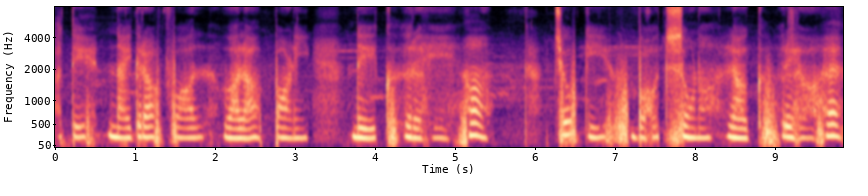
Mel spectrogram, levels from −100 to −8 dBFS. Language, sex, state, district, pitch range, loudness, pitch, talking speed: Punjabi, female, Punjab, Kapurthala, 205-225 Hz, -15 LUFS, 215 Hz, 90 wpm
